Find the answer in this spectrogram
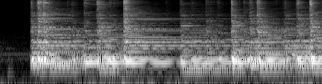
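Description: Acoustic guitar strummed. It starts suddenly a little over half a second in, after a moment of quiet, and the chords ring between the stronger strokes.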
